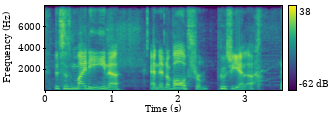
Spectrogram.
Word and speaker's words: Mightyena: Yeah, that's what people say. It's hyena. Mighty and hyena.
